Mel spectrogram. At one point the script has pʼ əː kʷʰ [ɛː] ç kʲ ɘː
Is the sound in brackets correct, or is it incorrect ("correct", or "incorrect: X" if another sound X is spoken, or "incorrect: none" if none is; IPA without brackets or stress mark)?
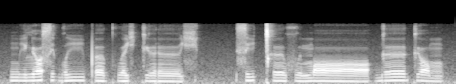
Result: correct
